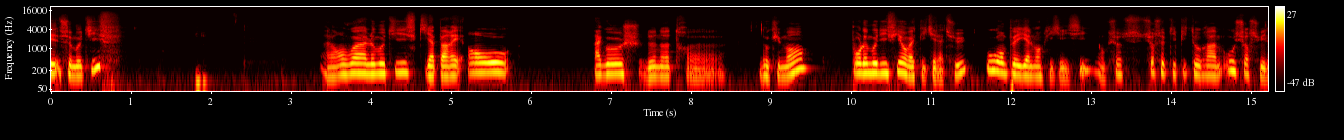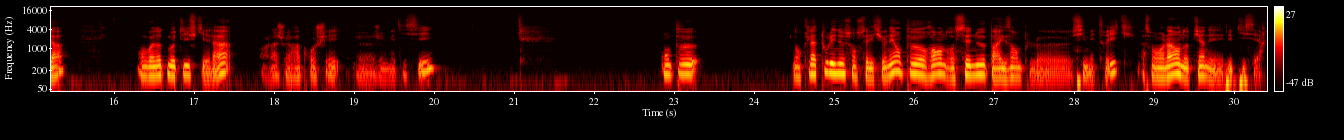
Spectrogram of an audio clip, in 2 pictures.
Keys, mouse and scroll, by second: 1.1 click, 1.8 KP_Subtract, 2.4 click, 13.3 click, 14.9 click, 16.3 click, 17.3-20.5 drag, 20.0 right click, 20.6 click, 28.1 click, 29.9 KP_Subtract.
